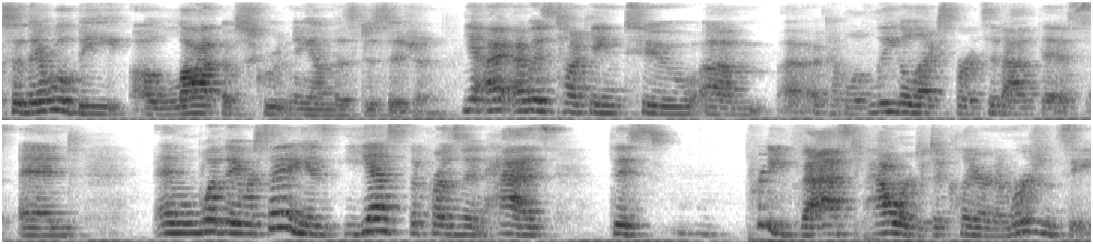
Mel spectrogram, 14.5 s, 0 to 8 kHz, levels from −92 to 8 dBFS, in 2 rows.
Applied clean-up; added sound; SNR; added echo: none; none; none; reverberation time 0.2 s.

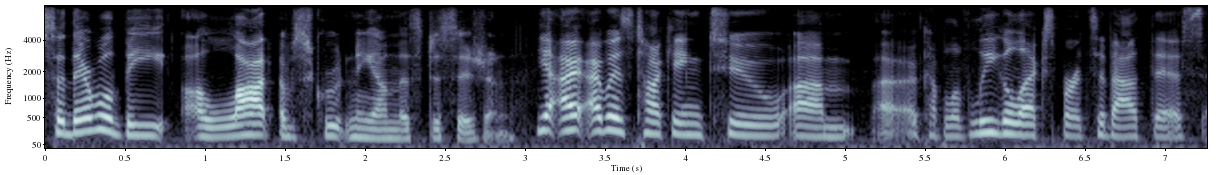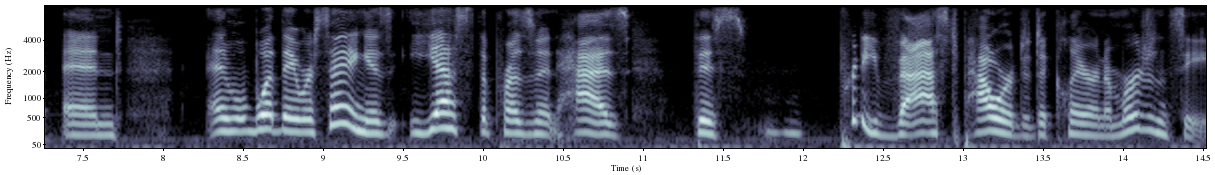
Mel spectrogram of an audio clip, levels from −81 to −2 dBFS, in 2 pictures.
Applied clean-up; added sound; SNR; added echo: none; none; none; none.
